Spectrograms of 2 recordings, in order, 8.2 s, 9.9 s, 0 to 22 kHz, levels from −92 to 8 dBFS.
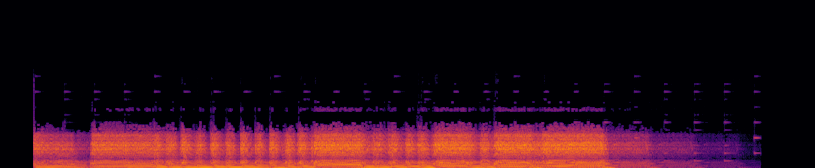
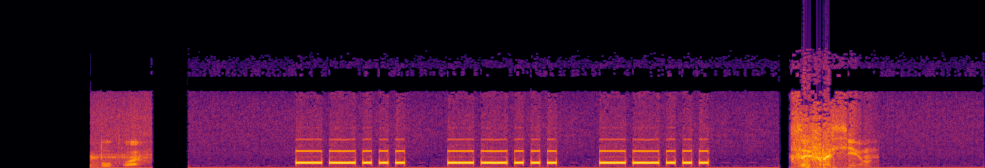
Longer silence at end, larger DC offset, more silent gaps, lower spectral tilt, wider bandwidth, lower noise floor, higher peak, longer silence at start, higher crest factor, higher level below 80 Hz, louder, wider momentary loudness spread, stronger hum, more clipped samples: second, 0.6 s vs 1.1 s; second, under 0.1% vs 3%; second, none vs 1.53-1.86 s, 7.82-7.86 s; first, -5.5 dB/octave vs -1.5 dB/octave; second, 10.5 kHz vs 14 kHz; first, under -90 dBFS vs -43 dBFS; second, -6 dBFS vs 0 dBFS; second, 0.35 s vs 0.9 s; about the same, 14 dB vs 12 dB; about the same, -36 dBFS vs -38 dBFS; second, -19 LUFS vs -9 LUFS; second, 9 LU vs 13 LU; neither; neither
